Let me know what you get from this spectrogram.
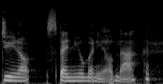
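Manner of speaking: ordinary talk, nothing marked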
